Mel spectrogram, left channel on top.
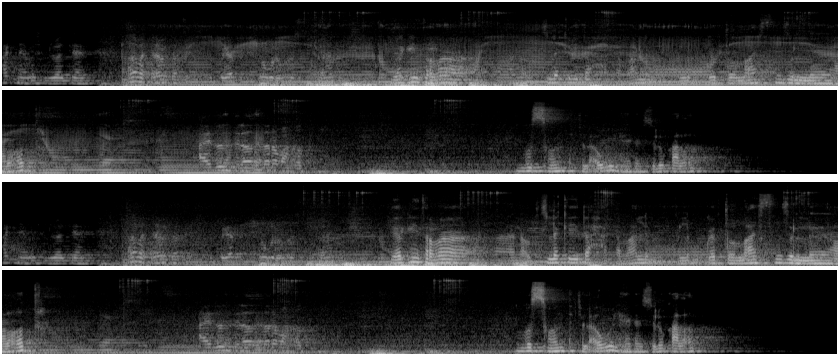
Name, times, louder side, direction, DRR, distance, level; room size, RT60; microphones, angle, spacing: voice 1, 0.0-4.4 9.8-9.9 10.3-11.4, left 2 dB, 20° left, 2 dB, 0.9 m, -35 dB
sound 1, 1.0-14.6, equal, 5° right, 0.8 m, -30 dB
Musical instrument, 1.2-11.3, left 5 dB, 70° left, 0.5 m, -34 dB
Ratchet pawl, 3.0-3.6 4.6-5.0 5.9-6.1 7.8-8.1 9.4-9.8 11.1-11.5 11.9-12.0 12.2-12.3 12.7-12.9, right 5 dB, 85° right, 2.8 m, -47 dB
voice 2, 3.9-8.8 13.5-15.3, right 2 dB, 45° right, 10 dB, 0.5 m, -27 dB
12.5 x 7.0 x 8.3 m, 1.4 s
head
